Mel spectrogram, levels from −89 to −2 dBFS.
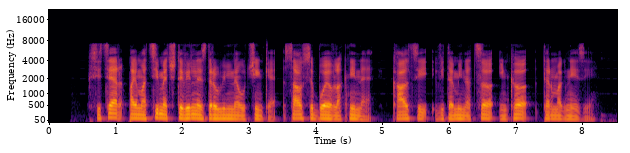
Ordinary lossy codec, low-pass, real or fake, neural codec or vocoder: AAC, 64 kbps; 7.2 kHz; real; none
